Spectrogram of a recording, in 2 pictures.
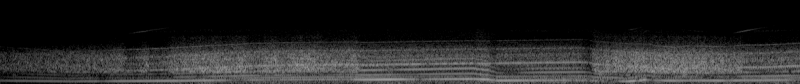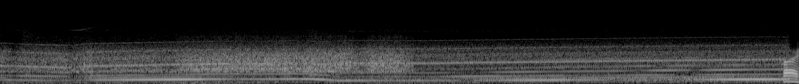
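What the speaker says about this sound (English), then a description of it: "Car sounds good, feels good" A race car engine in Forza Motorsport on original Xbox roars steadily at high revs, pitch dipping and climbing through gear changes, loud and continuous with no talk.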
